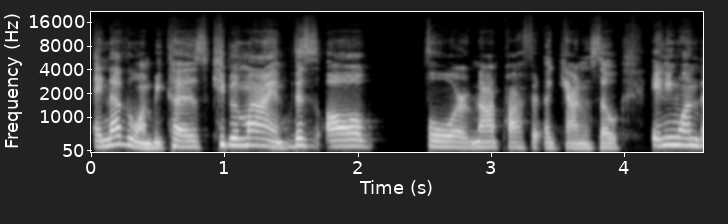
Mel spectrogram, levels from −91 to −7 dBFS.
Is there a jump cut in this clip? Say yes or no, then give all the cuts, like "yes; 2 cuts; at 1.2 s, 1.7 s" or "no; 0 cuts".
yes; 1 cut; at 1.5 s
